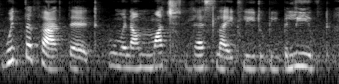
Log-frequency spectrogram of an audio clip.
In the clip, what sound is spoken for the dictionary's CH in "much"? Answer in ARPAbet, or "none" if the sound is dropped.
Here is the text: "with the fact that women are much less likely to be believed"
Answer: CH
